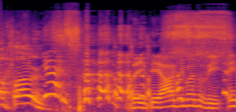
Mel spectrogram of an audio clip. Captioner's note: laughter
